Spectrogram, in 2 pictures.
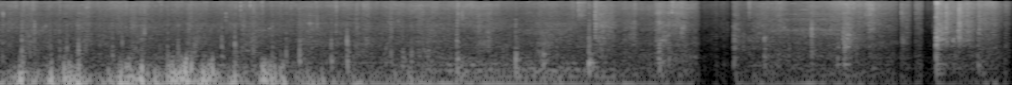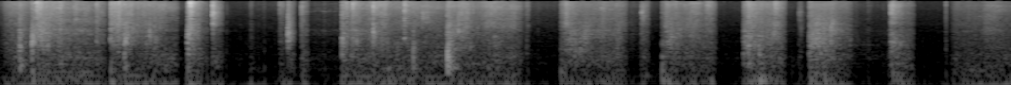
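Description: Footsteps crunching through snow with a low rumble on the microphone, then, from about seven seconds in, footsteps indoors with scattered knocks and clicks on a debris-strewn floor, one sharp click near the middle.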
